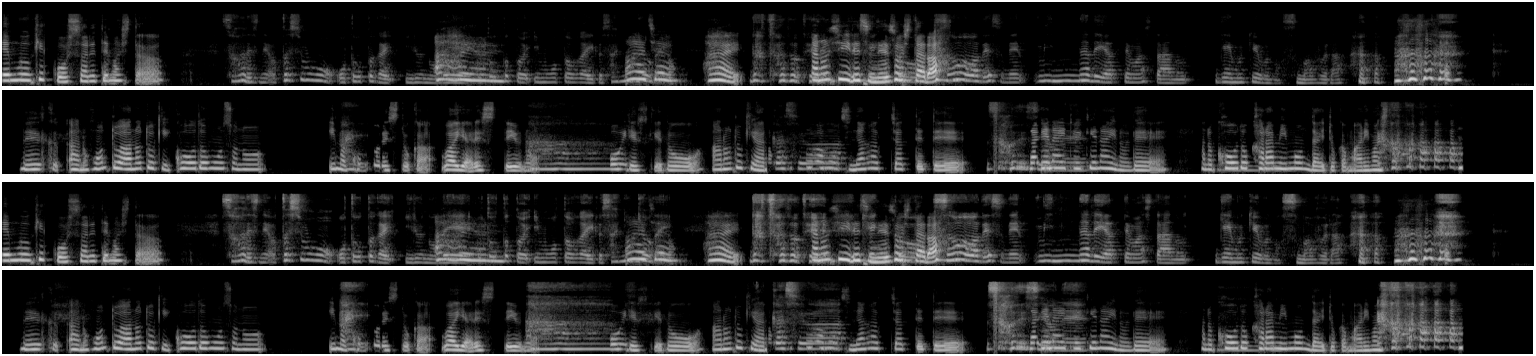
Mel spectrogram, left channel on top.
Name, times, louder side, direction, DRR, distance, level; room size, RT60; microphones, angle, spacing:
voice 1, 0.0-1.6 4.3-5.0 6.2-6.8 7.0-7.4 8.1-9.6 13.9-14.6 15.5-18.0 18.6-20.7 21.4-23.0 23.4-25.0 25.6-27.0 27.3-29.1, left 1 dB, 20° left, 3.2 m, -22 dB
voice 2, 2.1-6.7 7.5-8.3 8.6-13.9 14.3-14.6 18.7-19.0 20.6-21.5 22.8-23.8 25.2-26.3 27.5-28.2 29.1-29.9, right 4 dB, 85° right, 5.6 m, -31 dB
head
